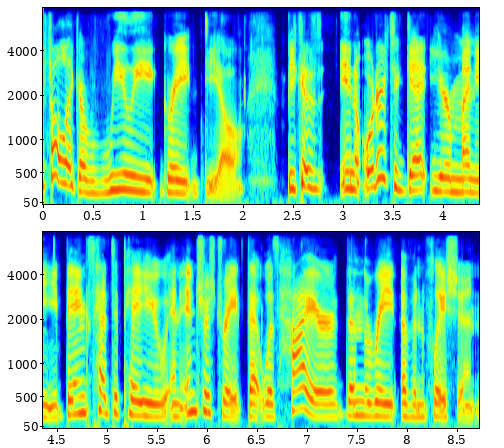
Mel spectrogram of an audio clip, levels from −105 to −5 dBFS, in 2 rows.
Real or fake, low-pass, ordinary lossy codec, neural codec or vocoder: real; 7.2 kHz; MP3, 64 kbps; none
